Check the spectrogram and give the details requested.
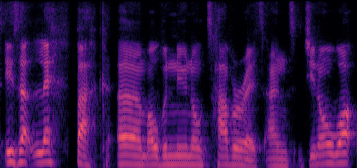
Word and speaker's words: Nuno Tavares: Cedric Suarez is at left back over Nuno Tavares. And do you know what? Or Nuno Tavares, as you meant to pronounce it.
